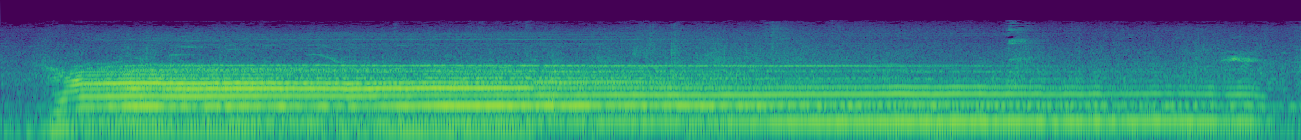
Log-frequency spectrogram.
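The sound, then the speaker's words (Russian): A group of voices chants together the sacred syllable Om, a deep, steady, resonant drone held unbroken for about twelve seconds before easing slightly at the end. “Говорится, что когда Кришна родился, в Ананда Вриндавана Чампу, говорится, что первый его крик был подобен звуку Амхары, когда йоги произносят священный звук Ом.”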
